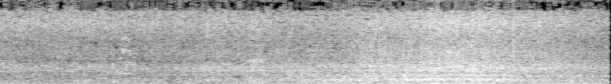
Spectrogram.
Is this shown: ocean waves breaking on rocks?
yes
